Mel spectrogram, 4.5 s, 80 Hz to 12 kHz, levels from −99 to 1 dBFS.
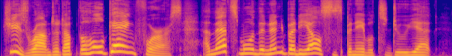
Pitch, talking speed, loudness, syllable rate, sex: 220 Hz, 265 wpm, -19 LUFS, 6.7 syllables/s, female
